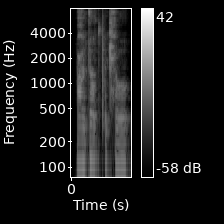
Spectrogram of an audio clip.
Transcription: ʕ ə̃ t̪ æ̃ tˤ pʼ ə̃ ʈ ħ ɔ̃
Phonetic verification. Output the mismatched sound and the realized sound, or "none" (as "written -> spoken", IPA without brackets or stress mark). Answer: none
